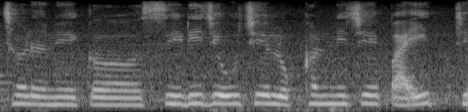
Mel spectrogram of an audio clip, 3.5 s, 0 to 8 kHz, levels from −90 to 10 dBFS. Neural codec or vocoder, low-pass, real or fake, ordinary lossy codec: none; none; real; none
